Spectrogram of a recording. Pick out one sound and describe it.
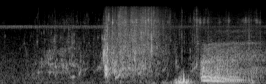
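Water splashes as a net scoops through it.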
